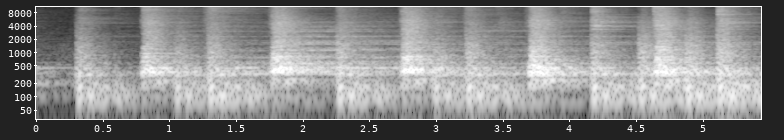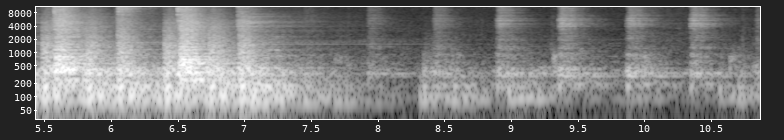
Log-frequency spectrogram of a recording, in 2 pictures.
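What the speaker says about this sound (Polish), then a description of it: "a Mariusz na tym zagra talerze. To jest hi-hat." Hi-hat cymbals, a pair of small clashing plates on a drum kit, played in a simple steady rhythm at a school music demonstration; regular bright strikes with a drum-like thump underneath, fading toward the end.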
